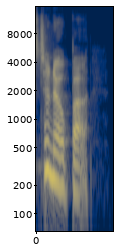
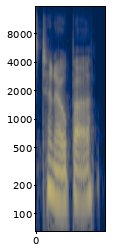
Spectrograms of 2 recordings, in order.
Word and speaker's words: Tonopah: I think it's Tonopah. The only reason why I know how to say it, even though I keep messing up, is because of the Clownvis video, I will admit, because he says Tonopah multiple times.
